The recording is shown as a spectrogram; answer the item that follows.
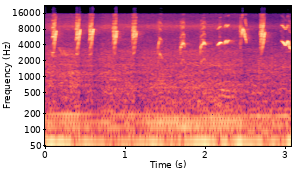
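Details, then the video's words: Sunbird song used as a lure so that other sunbirds answer: sharp, very high chirps and short whistled upslurs, about three per second, with a low steady hum underneath. "SEMUA BURUNG KOLIBRI NINJA AKAN NYAUT DENGAN SUARA KONIN INI"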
